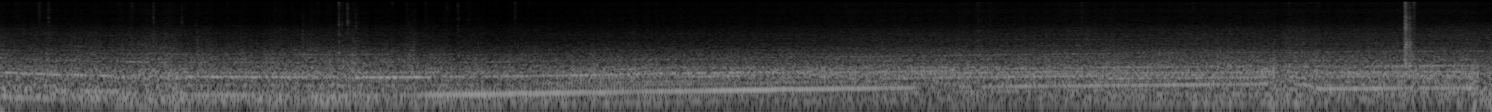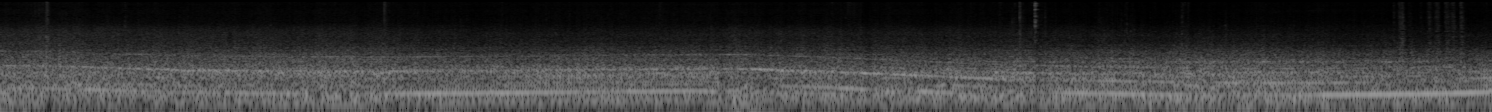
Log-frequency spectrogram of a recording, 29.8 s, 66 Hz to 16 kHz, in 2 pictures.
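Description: Mk2 Ford Focus ST's turbocharged 2.5-litre five-cylinder engine heard from inside the cabin at track speed, its pitch climbing and falling as the throttle opens and closes. A single sharp click about halfway through.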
